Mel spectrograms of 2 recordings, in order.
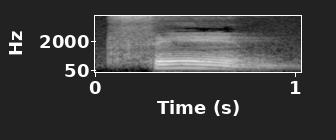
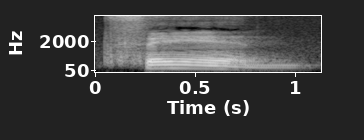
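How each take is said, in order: Both takes have the same delivery.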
